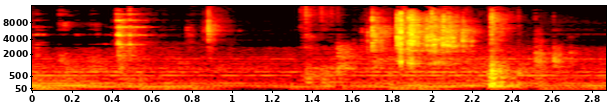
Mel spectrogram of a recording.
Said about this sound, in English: I'm going to do these rolls more efficiently by rolling multiple dice at the same time.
